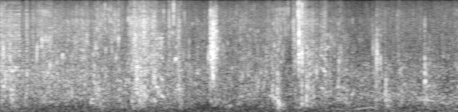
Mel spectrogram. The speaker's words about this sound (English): get rowing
